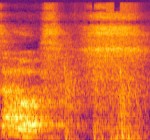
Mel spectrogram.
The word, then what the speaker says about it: Thoth: And the word thoth actually sounds like the word thought.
